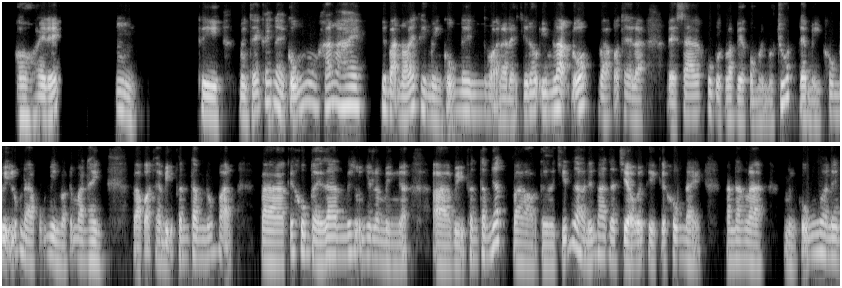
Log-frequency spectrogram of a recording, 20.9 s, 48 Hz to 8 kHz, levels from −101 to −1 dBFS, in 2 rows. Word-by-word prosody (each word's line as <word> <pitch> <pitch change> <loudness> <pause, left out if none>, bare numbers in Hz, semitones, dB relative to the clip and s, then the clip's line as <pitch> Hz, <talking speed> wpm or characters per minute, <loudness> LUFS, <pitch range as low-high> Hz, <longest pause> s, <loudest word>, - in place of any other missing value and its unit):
Ờ, 125 0 +1 0.2
hay 130 -1 +5
đấy. 125 - +4 0.7
Ừm. 140 -8 -3 0.8
Thì 125 -3 +5 0.2
mình 130 -2 +1
thấy 140 +2 +2
cách 210 0 -1
này 160 -8 +2
cũng 190 +9 +2
khá 185 - +2
là 195 -3 0
hay, 180 0 +3 0.2
như 165 - +1
bạn 150 - +4
nói 150 +8 +4
thì 155 -3 -1
mình 125 -3 -1
cũng 150 - -1
nên, 140 -2 0
gọi 135 - -2
là, 120 - +1
để 115 - -2
chế 140 - +2
độ 145 +2 +2
im 145 0 -1
lặng, 170 - +6
đúng - - +7
không? - - +1
Và - - -2
có - - -2
thể - - -4
là - - -1 0.3
để - - +2
xa 135 +5 0
khu 150 - -2
vực - - -3
làm 125 - +1
việc 115 -1 +1
của - - -2
mình 115 +1 -9
một 105 - -9
chút 210 +5 +3
để 125 - +5
mình 110 -3 -7
không 140 -1 -5
bị 140 - +3
lúc 155 - -2
nào 130 -6 0
cũng 125 +4 -12
nhìn 140 -5 +1
vào 110 - -5
cái - - -6
màn 130 -2 -2
hình 125 -3 -1 0.4
và - - +2
có - - +3
thể - - -1
bị - - -1
phân 135 0 -2
tâm, 135 -2 +1
đúng 140 - -3
không 170 - -15
bạn? - - 0 0.4
Và 120 -1 +4
cái 160 - 0
khung 160 0 0
thời 120 -3 +3
gian 150 0 +2
ví 155 - 0
dụ - - -3
như 145 +1 -3
là 135 -1 -2
mình, 115 -2 -5
ờ, - - -2 0.4
à, 110 -1 +3
bị 115 0 -2
phân 130 -1 -3
tâm 150 +1 -1
nhất 240 +6 +4
vào 115 -3 -3
từ 115 -1 -1
9:00-3:00 145 - -1
chiều - - +6
ấy - - +3
thì 115 - -3
cái 120 - +1
khung 135 +2 -1
này 125 - -3 0.3
khả 125 - -1
năng 125 0 -2
là 115 -2 +2 0.2
mình - - -7
cũng, 155 +3 -1
ờ, 160 - +1
nên 140 -1 0
135 Hz, 275 wpm, -23 LUFS, 120-150 Hz, 0.8 s, đúng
